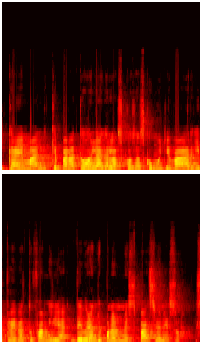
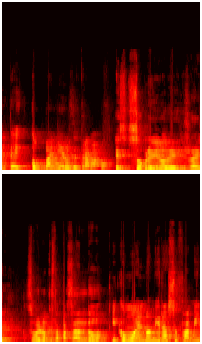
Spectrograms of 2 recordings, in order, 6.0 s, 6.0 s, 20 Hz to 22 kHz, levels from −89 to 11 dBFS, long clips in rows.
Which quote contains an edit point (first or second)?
second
